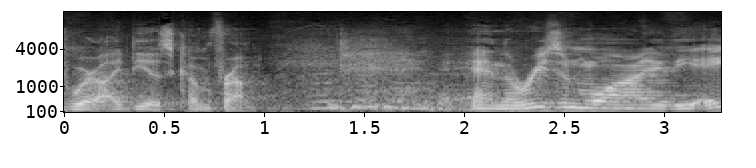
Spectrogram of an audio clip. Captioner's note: audience member laugh lightly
